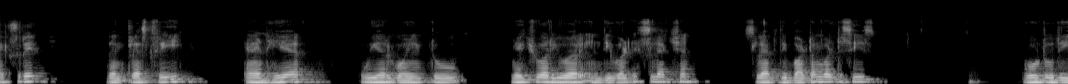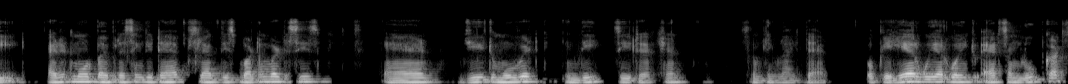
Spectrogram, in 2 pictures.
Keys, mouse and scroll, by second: 0.3 shift+z, 2.9 KP_3, 3.9-4.6 scroll up 1, 4.6-5.8 shift+middle drag, 5.8 scroll up 3, 6.7 1, 7.2-7.7 scroll down 1, 7.7 click, 8.5 drag, 9.6 click, 10.3 drag, 11.1 Tab, 13.3 click, 19.6 click, 20.0 scroll up 2, 20.7-21.3 scroll down 1.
